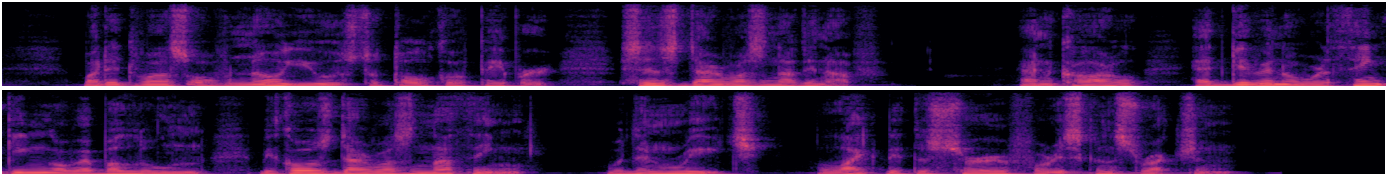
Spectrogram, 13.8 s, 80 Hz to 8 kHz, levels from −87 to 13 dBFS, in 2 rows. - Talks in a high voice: No, low, 115 Hz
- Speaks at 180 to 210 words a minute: No, average, 155 wpm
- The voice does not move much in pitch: No, average, 3.7 semitones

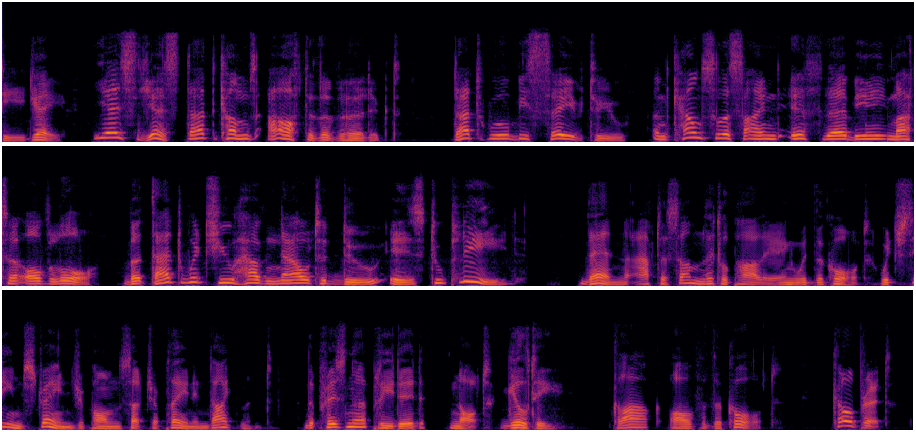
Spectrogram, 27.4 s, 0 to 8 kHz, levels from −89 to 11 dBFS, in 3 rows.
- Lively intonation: Yes, wide, 8.7 semitones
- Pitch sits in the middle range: Yes, medium, 150 Hz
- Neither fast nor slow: No, slow, 125 wpm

